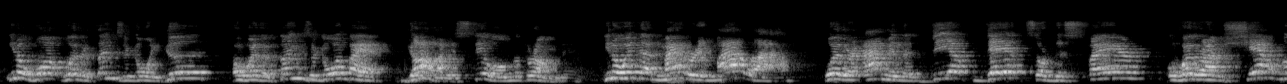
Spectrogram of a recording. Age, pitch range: 60-79, 215-280 Hz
